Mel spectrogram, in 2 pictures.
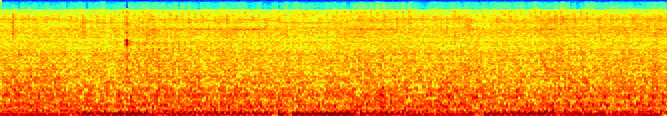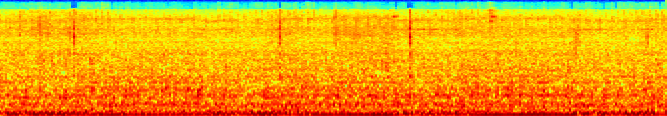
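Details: Mitsubishi Lancer Evolution MR RS: a deep, uneven low idle that wavers and stumbles instead of holding a steady beat. Rough idle, cause not stated.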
